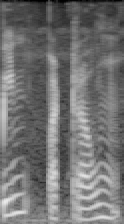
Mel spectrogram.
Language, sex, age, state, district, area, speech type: Tamil, female, 18-30, Tamil Nadu, Coimbatore, rural, read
